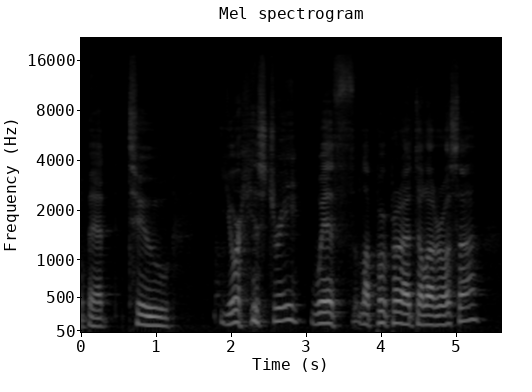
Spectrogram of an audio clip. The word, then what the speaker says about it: La Púrpura de la Rosa: Well, let's talk a little bit about, and I hope I get this pronunciation correct, La Púrpura de la Rosa. – Bravissimo. – Is that good? – Very good. Perfect.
